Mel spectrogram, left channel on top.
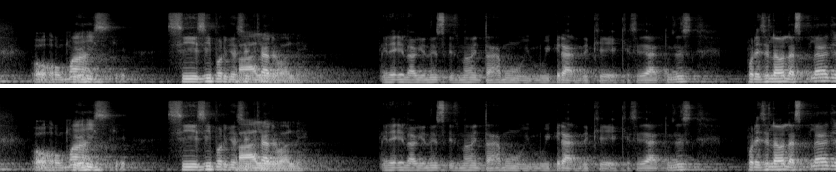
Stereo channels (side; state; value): both; normal; correlation 0.96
